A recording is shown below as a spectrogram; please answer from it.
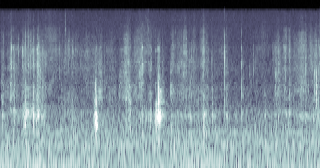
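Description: Quiet rustling and small scrapes of a needle and linen thread being drawn through punched holes in a paper pamphlet binding, with paper being handled and one sharper click a little past three seconds in.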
